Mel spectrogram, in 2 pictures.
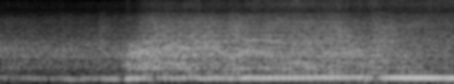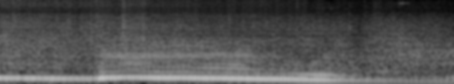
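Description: Tyres hiss on asphalt as a rally car speeds past.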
